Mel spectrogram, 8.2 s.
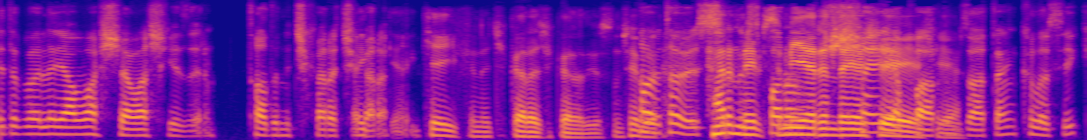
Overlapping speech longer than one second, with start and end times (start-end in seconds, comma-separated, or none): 4.8-7.2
